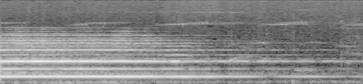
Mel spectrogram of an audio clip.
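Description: Background music: a flute holding one long steady note that fades away over the second half.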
